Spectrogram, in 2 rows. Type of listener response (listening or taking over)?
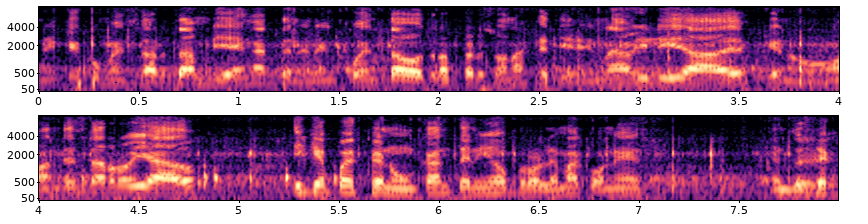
taking over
